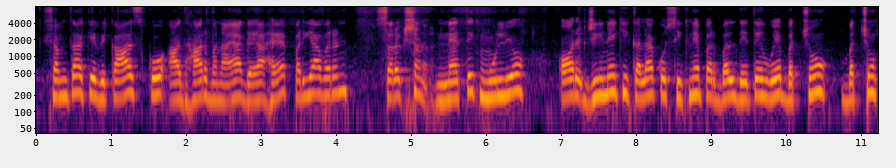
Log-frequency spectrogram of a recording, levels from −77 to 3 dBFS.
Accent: native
